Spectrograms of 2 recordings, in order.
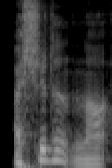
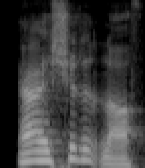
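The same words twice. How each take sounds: First: Said in the usual way. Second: Higher, mock-stern self-reproach; a half-serious telling-off to yourself; mock self-scolding. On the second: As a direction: scold yourself in play with a raised pitch. Mock self-scolding over Lando joke.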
